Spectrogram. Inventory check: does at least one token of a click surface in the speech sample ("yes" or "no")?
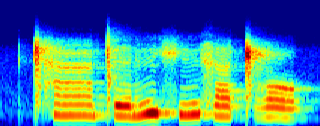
yes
